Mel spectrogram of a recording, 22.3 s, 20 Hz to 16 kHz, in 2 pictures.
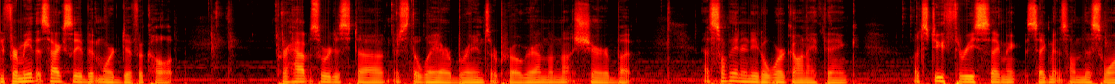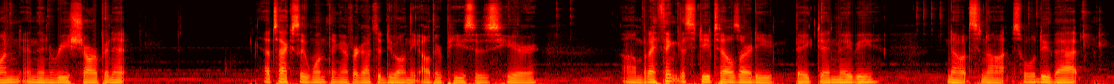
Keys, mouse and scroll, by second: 0.9 click, 1.6 middle click, 2.2 ctrl+t, 2.8 alt+j, 3.1 middle click, 4.0 alt+a, 4.2 middle click, 5.3 middle click, 5.8-6.9 middle drag, 7.1 Tab, 8.1 click, 9.0 click, 9.8 click, 10.9 q, 12.1 Tab, 12.5 middle click, 13.8 middle click, 14.9 Tab, 15.3 middle click, 16.1 click, 16.7 click, 17.5 click, 17.9 Tab, 18.2 middle click, 19.3 Tab, 20.3-21.5 drag, 21.9 q.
